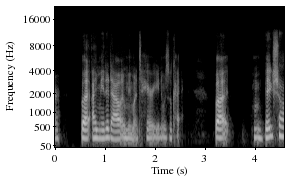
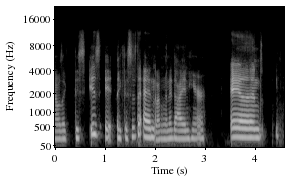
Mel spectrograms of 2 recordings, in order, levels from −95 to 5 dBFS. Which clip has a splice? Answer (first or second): second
